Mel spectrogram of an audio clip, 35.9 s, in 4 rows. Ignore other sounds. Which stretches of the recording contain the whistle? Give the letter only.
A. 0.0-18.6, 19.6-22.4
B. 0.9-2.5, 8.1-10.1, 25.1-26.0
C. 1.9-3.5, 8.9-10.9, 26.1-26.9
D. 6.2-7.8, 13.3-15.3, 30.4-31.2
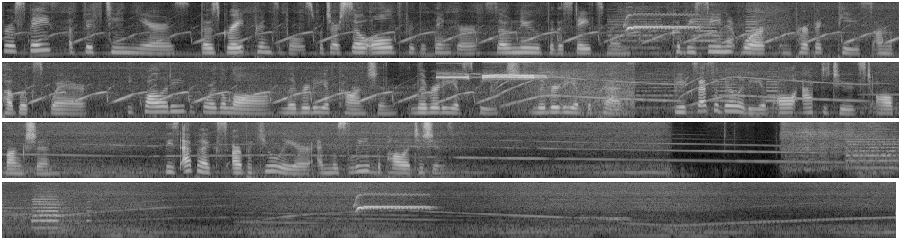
D.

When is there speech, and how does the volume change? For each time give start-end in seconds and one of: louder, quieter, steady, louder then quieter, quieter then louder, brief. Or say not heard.
0.0-18.6 steady
19.6-22.4 brief.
